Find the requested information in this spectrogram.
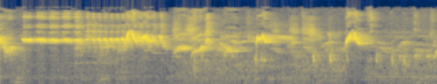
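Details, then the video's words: Singing like a trained bird, an unrefined captive Chinese hwamei opens with a long sustained whistle. It then gives varied slurred phrases and sharp rising notes, loud and clear, separated by short pauses. "Họa mi mộc mau mỏ hót bài bản như chim thuần"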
